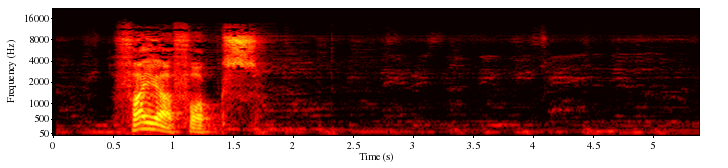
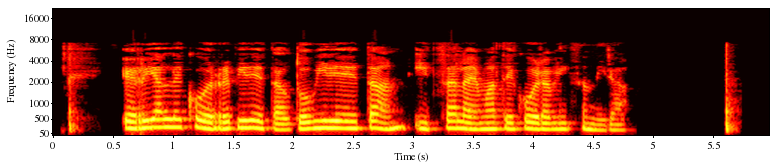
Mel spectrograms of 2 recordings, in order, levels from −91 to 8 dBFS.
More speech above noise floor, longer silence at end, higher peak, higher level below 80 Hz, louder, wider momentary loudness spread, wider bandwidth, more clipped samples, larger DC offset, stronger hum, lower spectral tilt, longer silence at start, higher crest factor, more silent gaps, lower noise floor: second, 44 dB vs over 77 dB; first, 3.65 s vs 0.3 s; about the same, -2 dBFS vs 0 dBFS; second, -66 dBFS vs -60 dBFS; second, -18 LUFS vs -14 LUFS; second, 10 LU vs 15 LU; first, 14.5 kHz vs 7.6 kHz; neither; neither; neither; second, -1.5 dB/octave vs -6 dB/octave; first, 0.55 s vs 0.1 s; first, 22 dB vs 14 dB; neither; second, -63 dBFS vs under -90 dBFS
